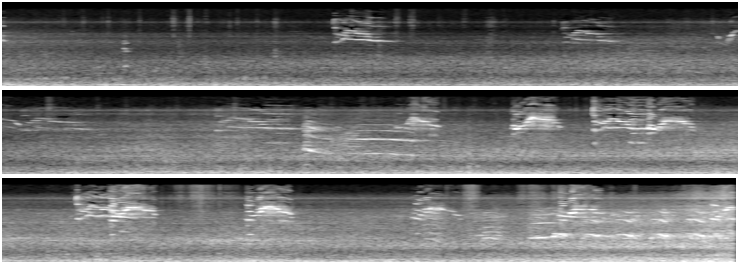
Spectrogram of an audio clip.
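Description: Birds calling outside: short, sharp, high chirps, only a few at first, then coming in quick succession from about halfway through.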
